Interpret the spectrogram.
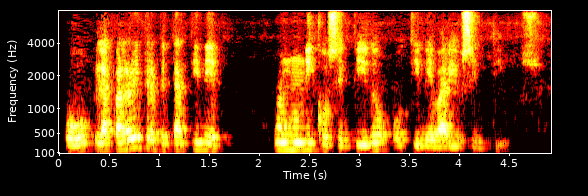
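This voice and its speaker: A man's voice: a little high, moderate pace, warm tone. A man with a Mexican accent teaching a law class, asking the students questions and coaxing volunteers to read aloud. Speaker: law course instructor. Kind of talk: classroom lecture.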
